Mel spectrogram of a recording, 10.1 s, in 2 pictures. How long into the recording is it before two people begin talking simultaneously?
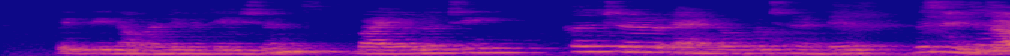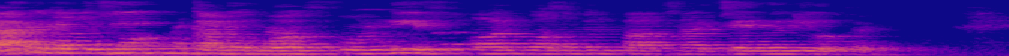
4.6 s

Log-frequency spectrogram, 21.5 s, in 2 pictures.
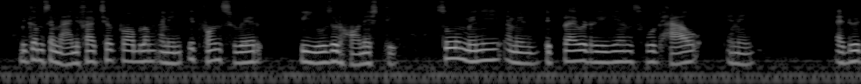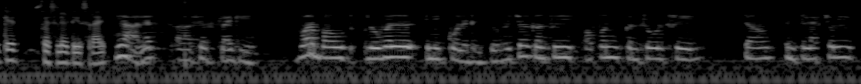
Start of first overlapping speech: none

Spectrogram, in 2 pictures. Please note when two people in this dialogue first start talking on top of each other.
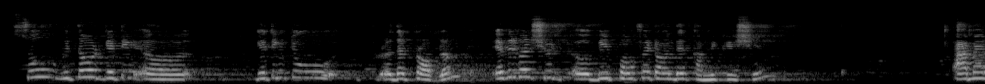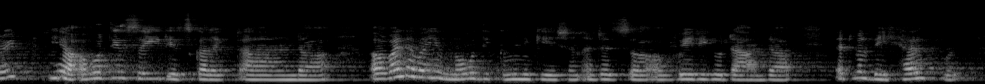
none

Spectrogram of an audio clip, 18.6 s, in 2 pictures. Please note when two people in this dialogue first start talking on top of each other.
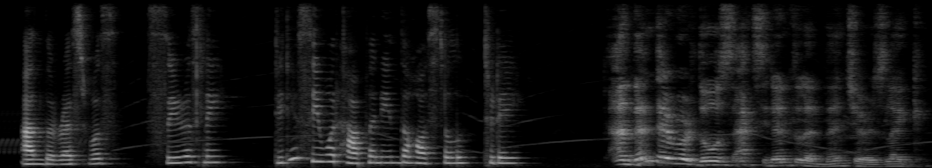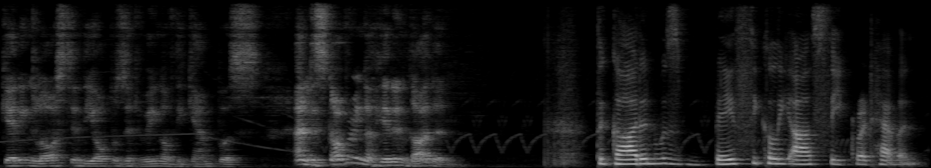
none

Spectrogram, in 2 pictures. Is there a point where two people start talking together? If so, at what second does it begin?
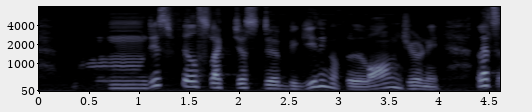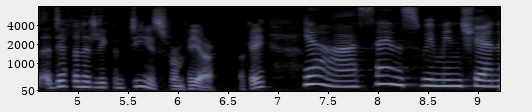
none

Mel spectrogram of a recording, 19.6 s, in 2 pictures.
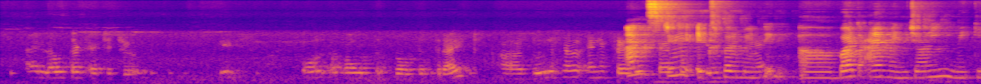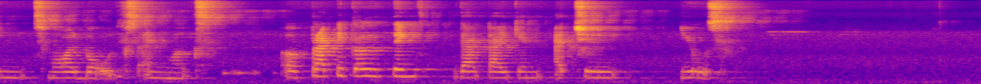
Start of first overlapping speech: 6.2 s

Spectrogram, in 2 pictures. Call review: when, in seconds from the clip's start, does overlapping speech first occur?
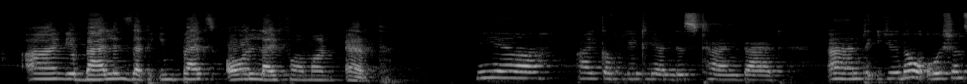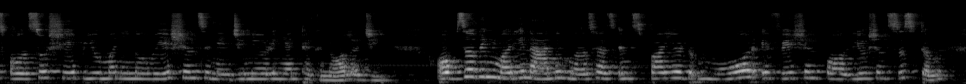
none

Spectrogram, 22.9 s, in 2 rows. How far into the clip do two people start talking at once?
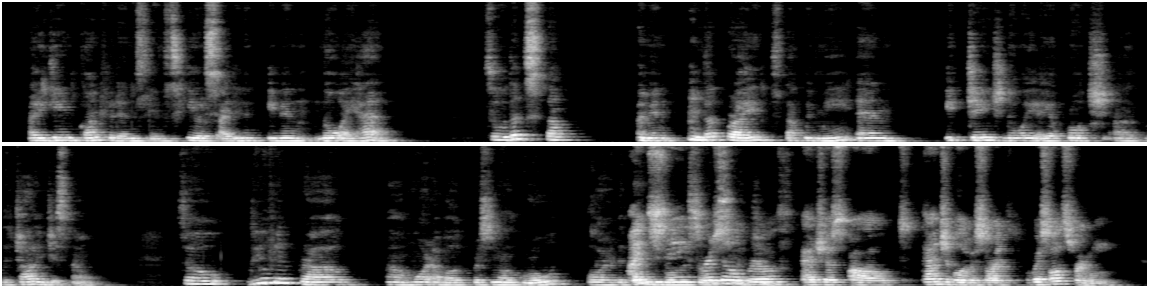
17.7 s

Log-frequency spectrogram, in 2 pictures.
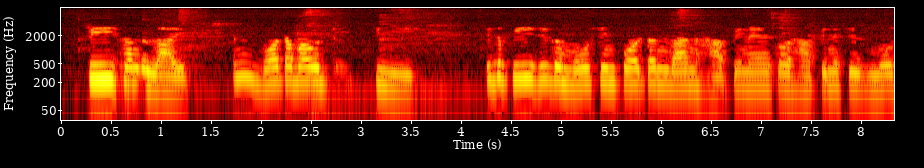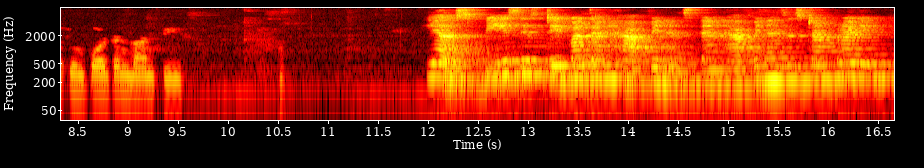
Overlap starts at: none

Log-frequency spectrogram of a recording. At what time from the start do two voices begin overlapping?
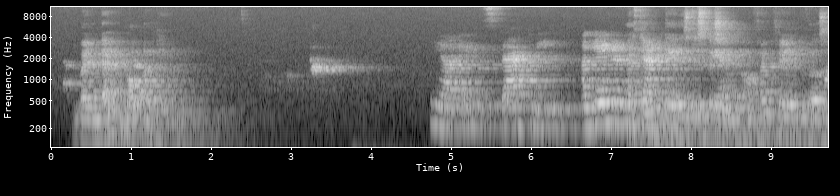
7.2 s

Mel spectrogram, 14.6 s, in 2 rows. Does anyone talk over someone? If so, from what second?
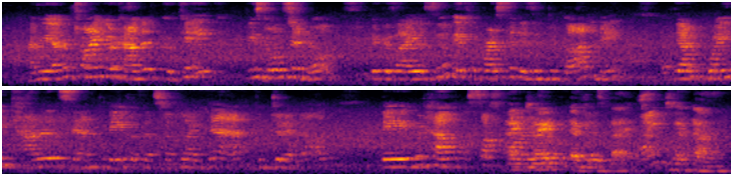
12.3 s

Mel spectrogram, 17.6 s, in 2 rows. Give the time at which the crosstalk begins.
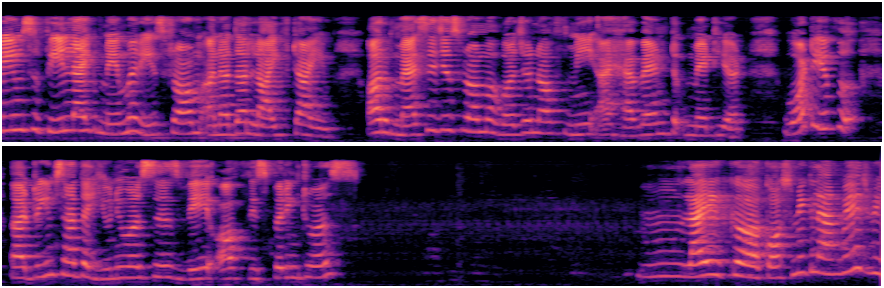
none

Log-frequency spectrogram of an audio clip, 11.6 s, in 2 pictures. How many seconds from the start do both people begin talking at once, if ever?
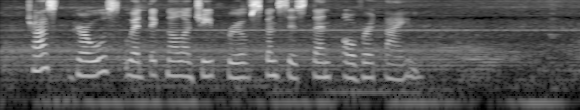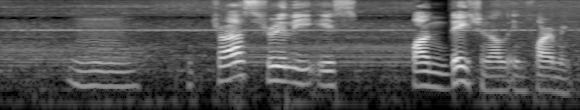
none

